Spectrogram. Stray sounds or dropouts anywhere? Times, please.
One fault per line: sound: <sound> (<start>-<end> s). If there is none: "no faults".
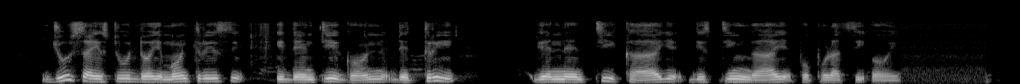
no faults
